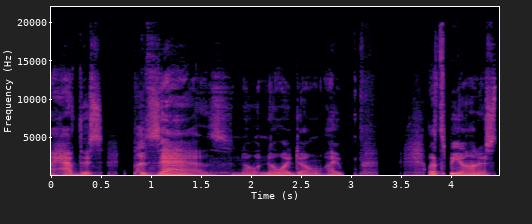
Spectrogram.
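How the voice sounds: In an ordinary speaking voice, a man talks fairly slowly at a medium pitch with ordinary pitch variation, the sound dry and close with no echo.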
